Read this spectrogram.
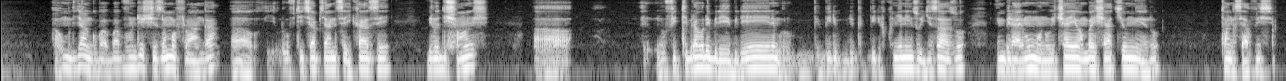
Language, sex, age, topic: Kinyarwanda, male, 18-24, finance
